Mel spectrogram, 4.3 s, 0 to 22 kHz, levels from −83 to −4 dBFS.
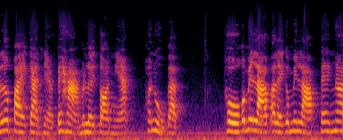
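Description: Bluetooth LC3 compression runs throughout the speech, heard as a breathy, grainy edge on the upper frequencies where detail has been replaced by a hiss-like fill. The likely cause is the LE Audio transform codec working at a low rate. It discards much of the high spectrum in each 10 ms frame and substitutes noise. The damage is heavy, which fits a bitrate around 32 kbps, even though content extends up to about 20.2 kHz.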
